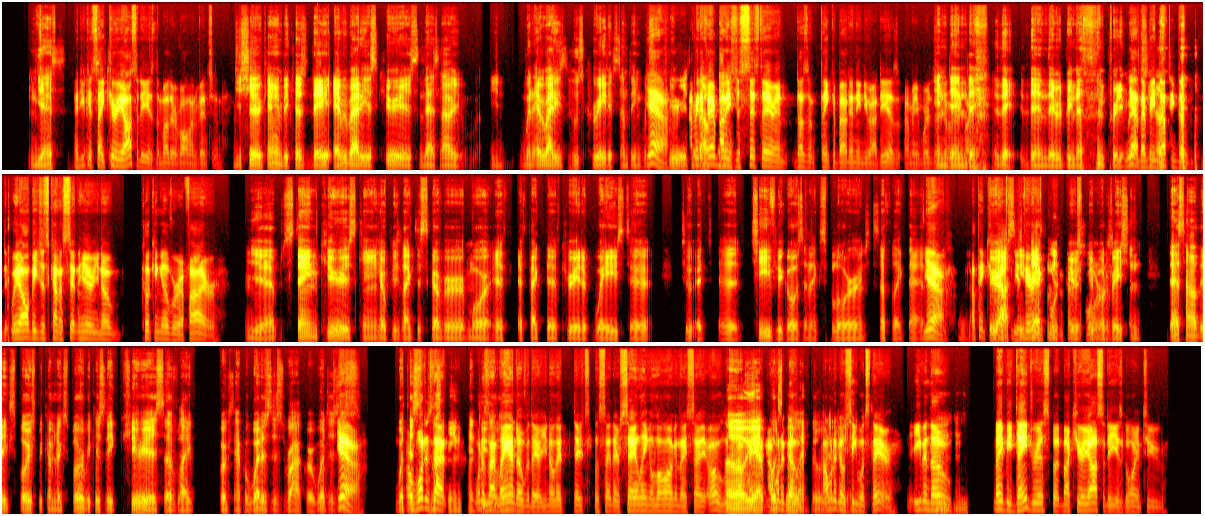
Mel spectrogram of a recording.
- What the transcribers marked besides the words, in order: laughing while speaking: "the"; laughing while speaking: "nothing"; laughing while speaking: "know?"
- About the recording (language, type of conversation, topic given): English, unstructured, What can explorers' perseverance teach us?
